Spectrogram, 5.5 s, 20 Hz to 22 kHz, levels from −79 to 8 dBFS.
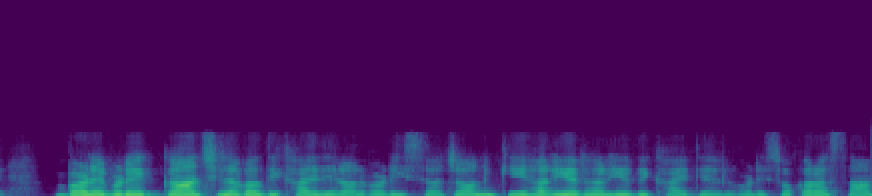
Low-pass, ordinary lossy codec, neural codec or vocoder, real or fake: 7.2 kHz; AAC, 48 kbps; codec, 16 kHz, 0.7 kbps, FocalCodec; fake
